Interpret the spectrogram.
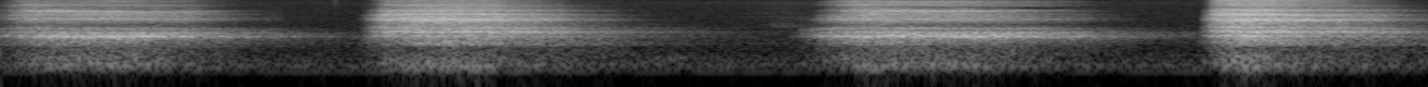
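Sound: voice imitating heavy breathing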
